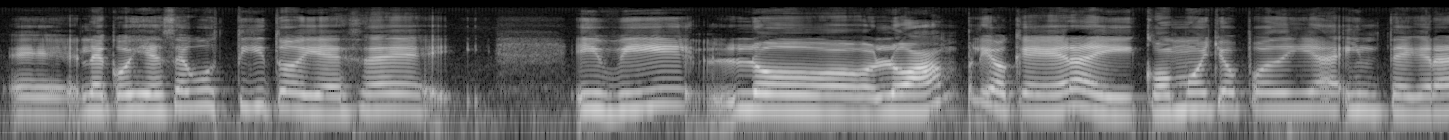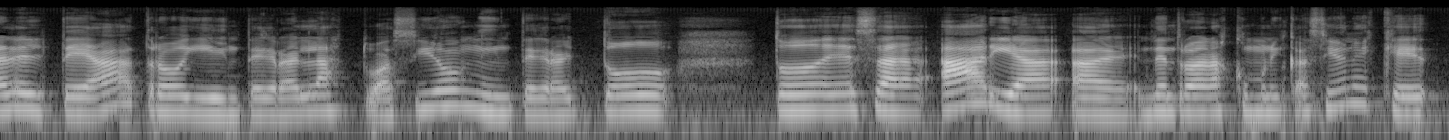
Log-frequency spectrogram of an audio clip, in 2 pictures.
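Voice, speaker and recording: A woman's voice: fairly high pitch, fairly even intonation, a little slow, sharp tone. A young woman with a Puerto Rican accent answering conversationally as an interview guest, repeating words as she explains. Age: young adult. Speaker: student guest on a radio show.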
